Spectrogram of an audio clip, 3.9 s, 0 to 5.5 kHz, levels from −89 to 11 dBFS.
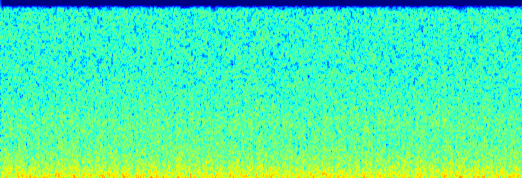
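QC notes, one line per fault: Nothing stood out on listening to the speech.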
